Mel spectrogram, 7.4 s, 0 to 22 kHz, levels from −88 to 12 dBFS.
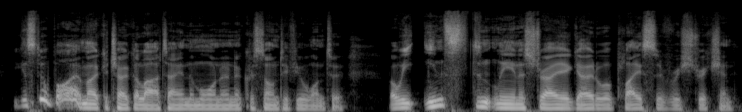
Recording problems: none

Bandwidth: 15 kHz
